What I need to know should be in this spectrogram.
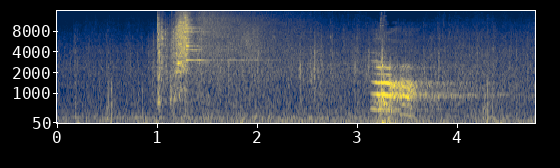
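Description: A weapon strikes with a sharp metallic ring.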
